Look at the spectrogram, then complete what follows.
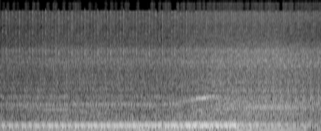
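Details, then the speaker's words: Subaru WRX with swapped JDM engine, idling after refitting the original oil pan and pickup tube: soft, fairly regular light tapping under the exhaust, still present but much quieter than before; owner blames the previous pan; engine knock at idle. "every single engine that we have tried is with this on there and it does exactly the same thing having a rock noise"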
